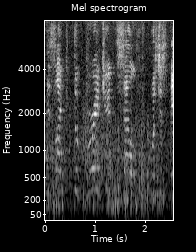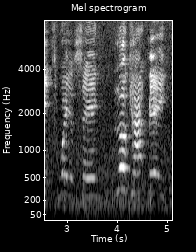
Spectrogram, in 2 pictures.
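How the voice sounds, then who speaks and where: An actor playing a clever, grave time-travelling adventurer in a fan audio drama, explaining things in a measured, dramatic way. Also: fairly even intonation. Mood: intent, reasoning. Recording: distant mic, rumbling storm-like noise.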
